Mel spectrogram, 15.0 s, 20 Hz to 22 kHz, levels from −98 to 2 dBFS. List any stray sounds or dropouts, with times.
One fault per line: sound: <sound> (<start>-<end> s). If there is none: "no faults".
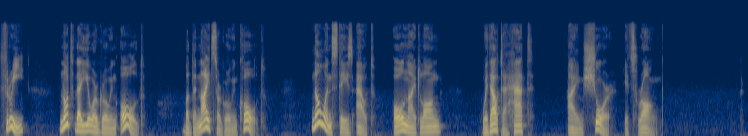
no faults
